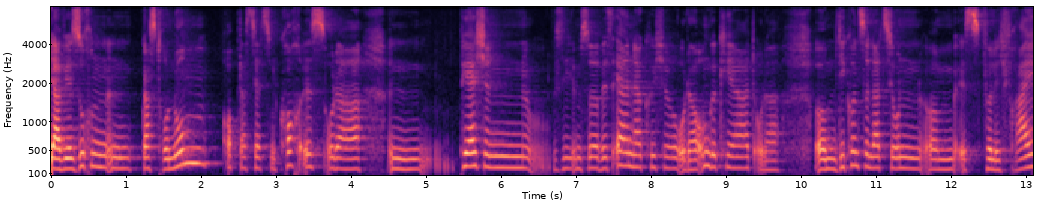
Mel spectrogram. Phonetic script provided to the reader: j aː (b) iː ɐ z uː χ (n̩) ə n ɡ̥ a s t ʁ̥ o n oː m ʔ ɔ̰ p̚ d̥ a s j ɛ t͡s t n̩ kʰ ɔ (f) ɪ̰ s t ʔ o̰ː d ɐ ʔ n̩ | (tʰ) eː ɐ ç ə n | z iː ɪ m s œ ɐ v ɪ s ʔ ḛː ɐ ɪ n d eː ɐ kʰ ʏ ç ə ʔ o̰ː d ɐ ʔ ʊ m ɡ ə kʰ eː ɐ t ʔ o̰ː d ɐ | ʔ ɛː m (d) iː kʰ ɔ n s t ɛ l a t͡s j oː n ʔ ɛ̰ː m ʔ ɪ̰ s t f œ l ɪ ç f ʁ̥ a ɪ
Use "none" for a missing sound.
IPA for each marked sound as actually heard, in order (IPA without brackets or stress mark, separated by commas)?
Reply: v, n̩, χ, pʰ, d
